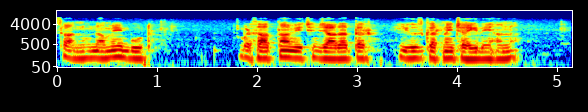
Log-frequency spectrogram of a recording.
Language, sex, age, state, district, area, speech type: Punjabi, male, 30-45, Punjab, Faridkot, rural, spontaneous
